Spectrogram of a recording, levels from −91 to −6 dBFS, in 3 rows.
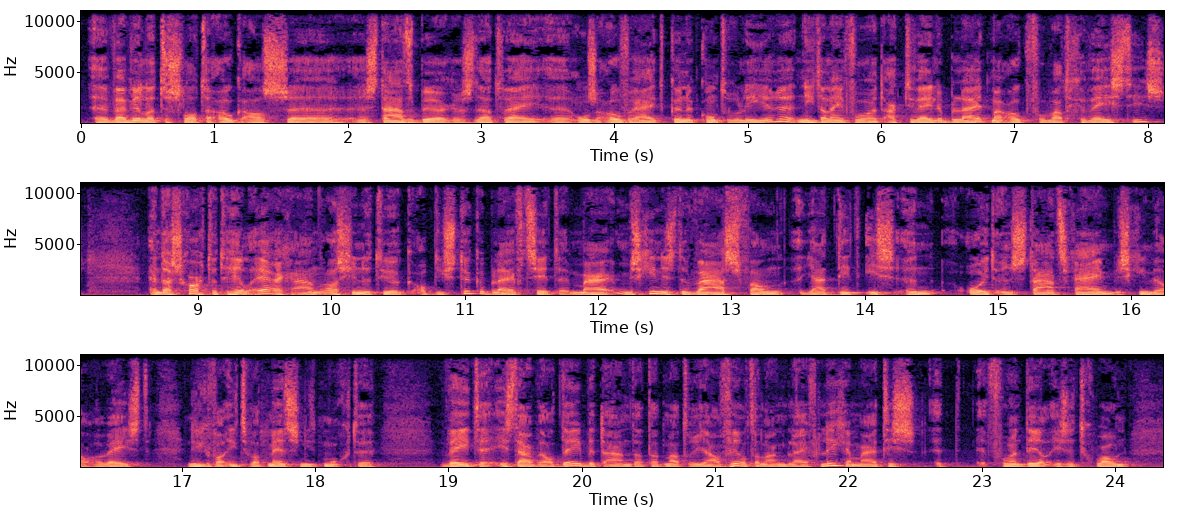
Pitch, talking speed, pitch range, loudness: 125 Hz, 220 wpm, 115-150 Hz, -19 LUFS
